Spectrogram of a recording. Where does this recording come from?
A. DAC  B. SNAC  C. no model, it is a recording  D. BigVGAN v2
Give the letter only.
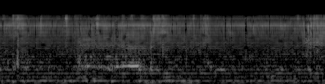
D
